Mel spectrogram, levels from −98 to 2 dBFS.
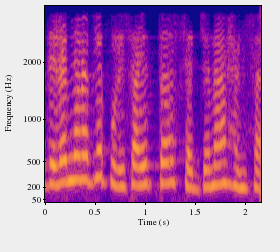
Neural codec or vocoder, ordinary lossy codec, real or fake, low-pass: codec, 32 kHz, 1.9 kbps, SNAC; none; fake; 3.6 kHz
